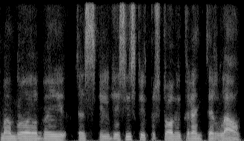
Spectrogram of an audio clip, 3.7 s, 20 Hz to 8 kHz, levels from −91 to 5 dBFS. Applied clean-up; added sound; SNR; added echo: neural mask model Resemble Enhance denoiser.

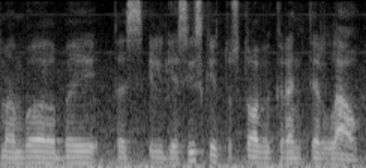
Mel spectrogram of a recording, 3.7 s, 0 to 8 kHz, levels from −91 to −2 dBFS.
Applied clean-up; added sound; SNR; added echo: none; none; none; none.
